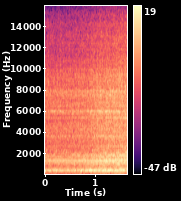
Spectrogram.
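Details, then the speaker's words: Lion JF1012 sewing machine, about 25 years old, after repair of seized internals: pulley pulled out so only the bobbin winder runs, smooth even high-pitched whir at constant speed, no knocks or rubbing; winding normally. "요걸 빼게 되면 북실 감기 장치만 작동이 되는 거죠."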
